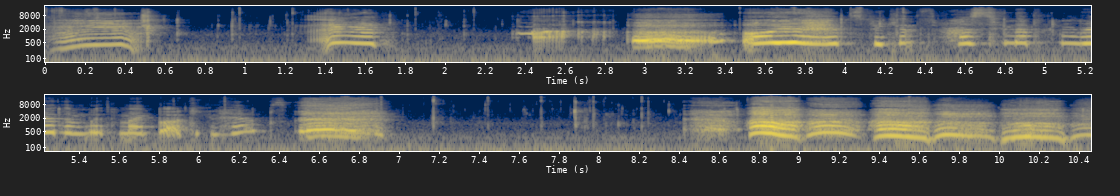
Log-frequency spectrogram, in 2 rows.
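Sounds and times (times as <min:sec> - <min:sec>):
woman gasping and moaning: 0:00.0 - 0:00.6, 0:02.4 - 0:04.0, 0:06.5 - 0:07.0, 0:08.4 - 0:10.4
speech: 0:09.4 - 0:10.4.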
